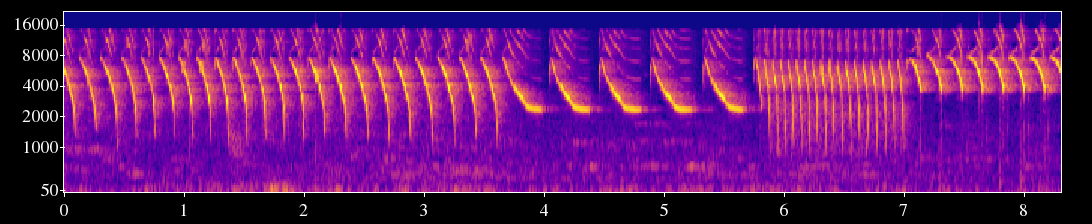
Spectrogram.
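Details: Canary (Serinus canaria) song used to encourage listless males to sing: quick tours of high sliding notes, a rapid run of down-slurred chirps, slower falling whistles, a dense buzzy trill, then bright repeated notes.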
